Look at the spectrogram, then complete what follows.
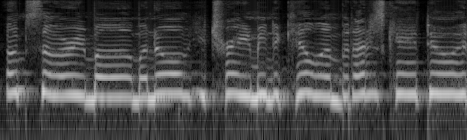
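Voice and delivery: very high-pitched tearful whine, hammed up; mock hysterical crying. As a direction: imitate a daughter breaking down in a squeaky sob. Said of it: "crying hysterically".

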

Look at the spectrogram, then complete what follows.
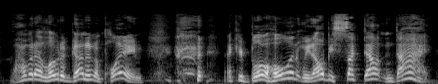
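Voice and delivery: a touch of exasperated scientist; mock indignant. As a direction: argue it like it's obvious. Scientist defends unloaded gun.

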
